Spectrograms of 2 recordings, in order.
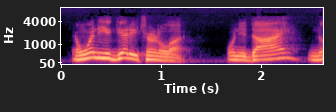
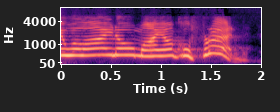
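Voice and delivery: a higher, put-on voice of a fretful congregant; doubting churchgoer; 8 semitones higher than usual. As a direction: play the doubter in the pew fretting about Uncle Fred. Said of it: "You say".

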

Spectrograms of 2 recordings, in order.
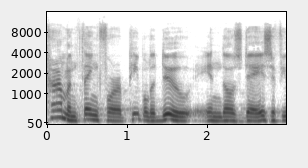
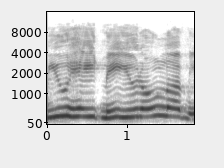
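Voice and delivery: high, mock whiny wife; whining; 8 semitones higher, slower than usual. New wife pestering Samson for the riddle, mock whine. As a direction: whine it like a dripping faucet. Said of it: "you can hear that whining deal".

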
